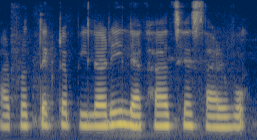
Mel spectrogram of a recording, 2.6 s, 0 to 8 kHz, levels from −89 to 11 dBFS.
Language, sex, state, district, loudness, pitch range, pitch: Bengali, female, Tripura, West Tripura, -16 LUFS, 195-220 Hz, 210 Hz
